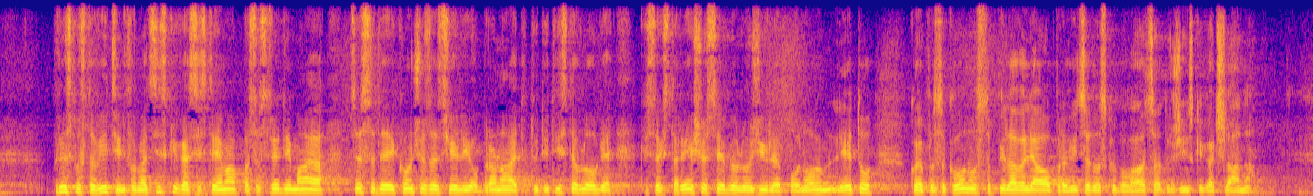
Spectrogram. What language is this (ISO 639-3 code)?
slv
